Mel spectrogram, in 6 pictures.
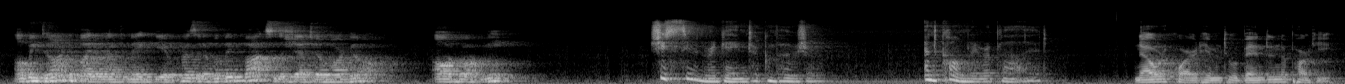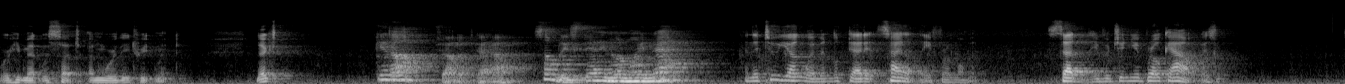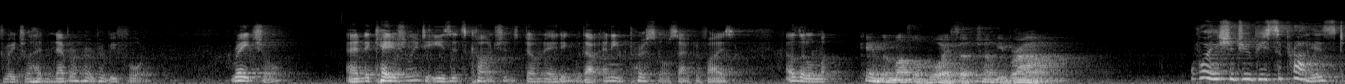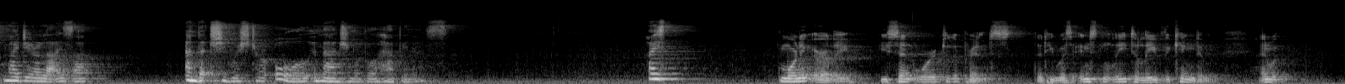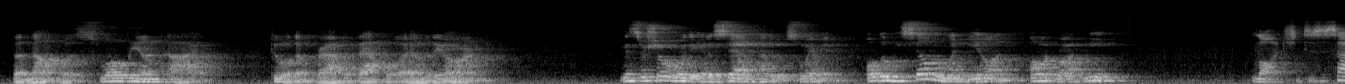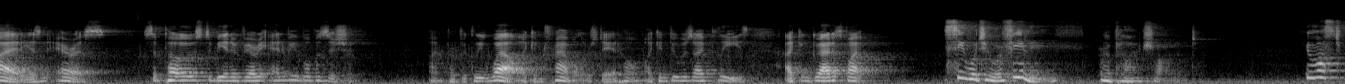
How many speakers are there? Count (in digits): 5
